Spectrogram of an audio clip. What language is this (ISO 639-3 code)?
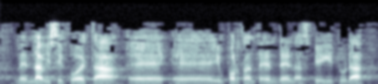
eus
